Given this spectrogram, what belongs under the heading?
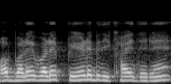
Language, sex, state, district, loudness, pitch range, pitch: Hindi, male, Chhattisgarh, Bastar, -16 LUFS, 185-200 Hz, 190 Hz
